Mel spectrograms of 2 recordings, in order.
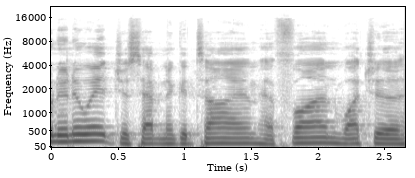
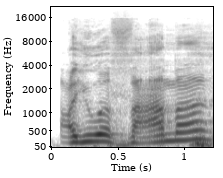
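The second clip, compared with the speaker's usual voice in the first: very loud, slow, pitched-up bellow; 5 semitones higher, 9 dB louder than usual. Answering a request to do Arnold Schwarzenegger: Arnold Schwarzenegger impression. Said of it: "do your, uh, Arnold Schwarzenegger".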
